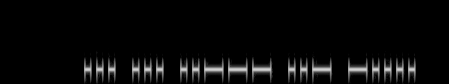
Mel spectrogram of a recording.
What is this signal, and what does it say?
Morse code, heard as a keyed tone, about 20 wpm, 700 Hz. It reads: SS2U6
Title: Code Groups - 5 Letter:Numbers - 20wpm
